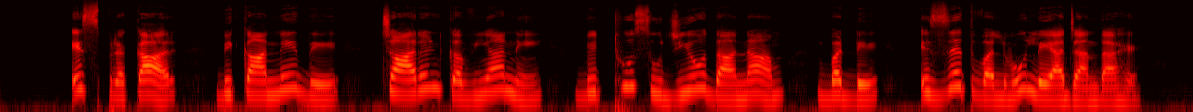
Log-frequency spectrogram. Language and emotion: Punjabi, neutral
